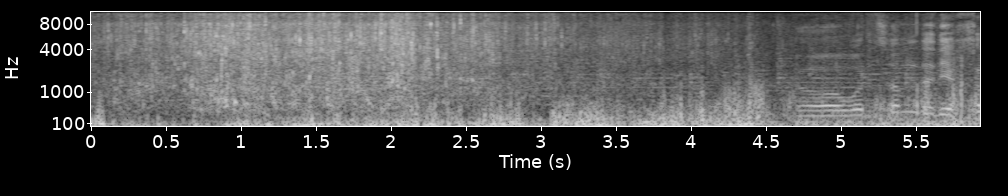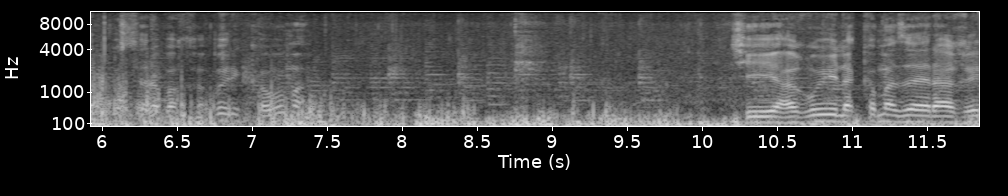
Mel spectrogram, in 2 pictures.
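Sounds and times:
rushing water: 0:00.0 - 0:04.3
wind buffeting the microphone: 0:00.0 - 0:11.8
speech: 0:05.7 - 0:07.4, 0:10.3 - 0:11.8.

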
